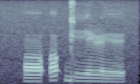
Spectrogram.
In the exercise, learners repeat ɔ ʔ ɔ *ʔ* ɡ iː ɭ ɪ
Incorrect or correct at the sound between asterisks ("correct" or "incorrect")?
correct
